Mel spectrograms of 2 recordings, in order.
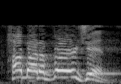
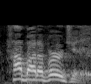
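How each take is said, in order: First: "virgin" hit much higher and louder, shouted; preacher shouts "How about a virgin?" to stun the crowd; emphatic shout. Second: Said in the usual way. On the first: Real, not acted. Preacher repeats the question to the congregation, shouting.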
